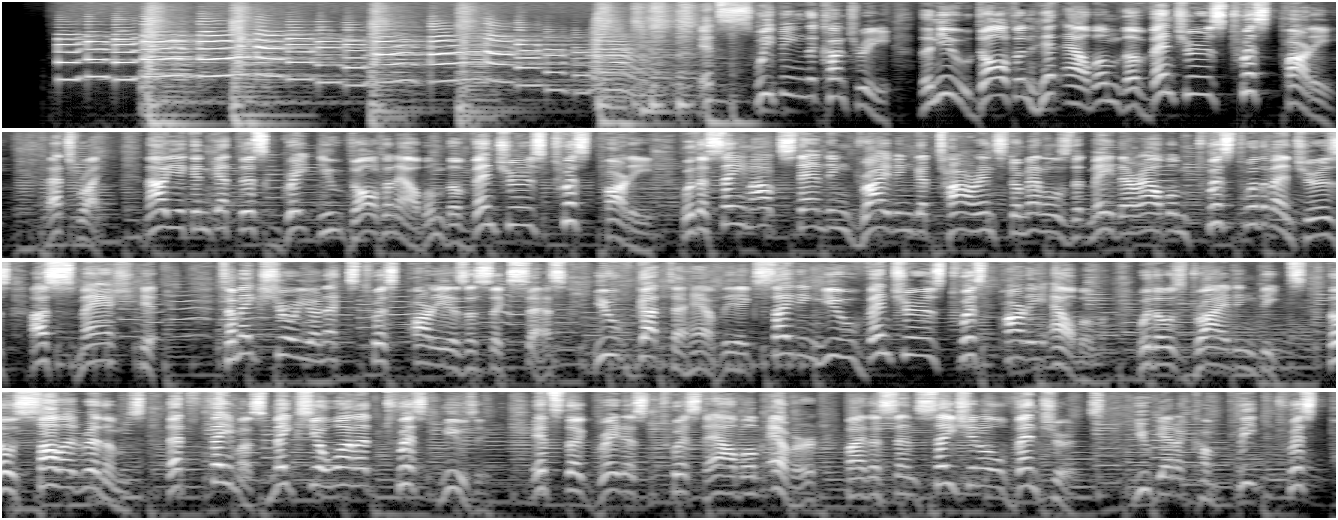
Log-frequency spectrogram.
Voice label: Radio Commercials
